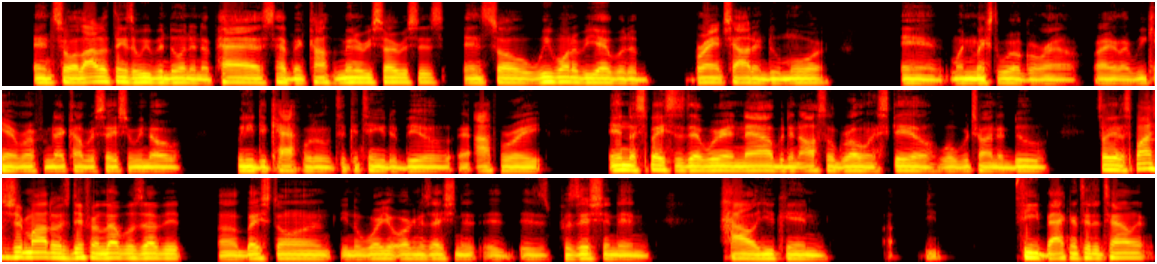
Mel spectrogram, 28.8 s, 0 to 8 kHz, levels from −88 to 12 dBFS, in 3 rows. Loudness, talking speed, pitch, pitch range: -20 LUFS, 220 wpm, 95 Hz, 90-105 Hz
